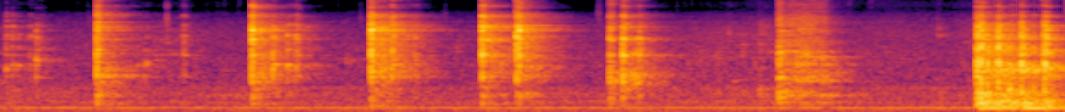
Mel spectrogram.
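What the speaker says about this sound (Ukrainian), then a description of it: "Розмішуємо, додаємо ванільку, щоб пахло" A spoon stirs warm milk into butter in a bowl for a kalyta cake, giving a series of sharp, close clinks and scrapes spaced irregularly, with a soft steady hum underneath and a louder burst of scraping at the end.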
